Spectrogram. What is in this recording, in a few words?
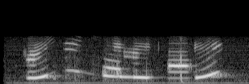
Greetings Everybody High, voder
